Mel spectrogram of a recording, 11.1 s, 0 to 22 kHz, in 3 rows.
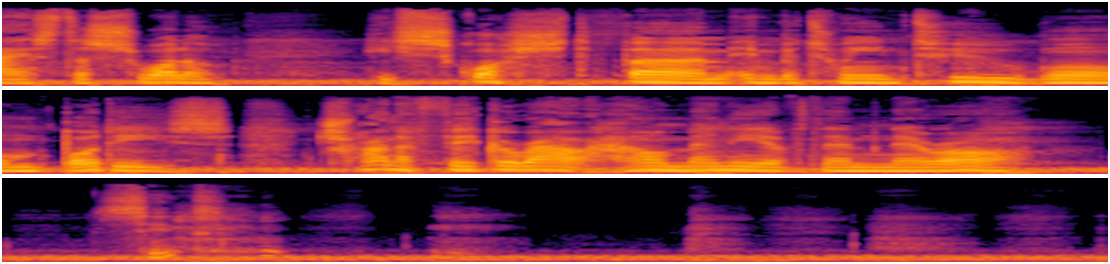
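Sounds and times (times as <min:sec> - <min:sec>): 
speech: 0:00.0 - 0:08.2
constant low rumble of a moving van: 0:00.0 - 0:11.0
heavy panicked breathing of a person in the back of a moving van: 0:00.8 - 0:01.3, 0:04.4 - 0:04.8, 0:07.0 - 0:11.0.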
